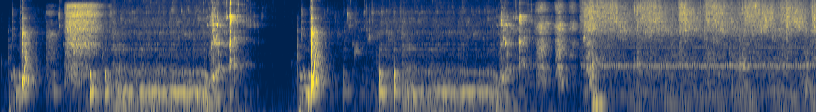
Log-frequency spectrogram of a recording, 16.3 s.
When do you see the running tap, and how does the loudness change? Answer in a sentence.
You can hear the running tap from 0.1 to 16.2 s, getting louder then quieter.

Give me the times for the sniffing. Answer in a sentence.
You can hear the sniffing from 0.9 to 2.2 s and from 10.1 to 12.1 s.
